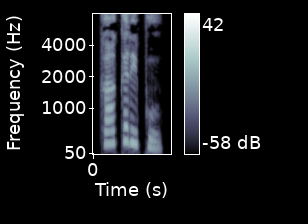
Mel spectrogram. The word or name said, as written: ಕಾಕರಿಪು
